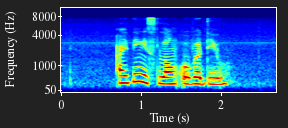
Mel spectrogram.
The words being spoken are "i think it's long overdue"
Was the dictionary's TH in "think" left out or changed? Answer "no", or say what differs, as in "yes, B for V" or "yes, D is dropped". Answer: yes, T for TH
